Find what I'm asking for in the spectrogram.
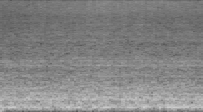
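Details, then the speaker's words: John Deere combine after a new sprocket was fitted and the squeaking tailings chain slightly tightened: steady, deep diesel rumble with an even drone, no squeak or knock, running normally. "I think we are good there. Don't hear that squeak. I did tighten up."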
